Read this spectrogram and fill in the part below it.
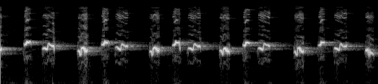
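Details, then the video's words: Sooty-headed bulbul singing loudly as a lure recording to provoke rival bulbuls into calling: an even string of short, bright whistled notes alternating slightly higher and lower, about two a second, with a clicky edge. "suara trucukan gacor ini ampuh bikin pancingan burung trucuk"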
